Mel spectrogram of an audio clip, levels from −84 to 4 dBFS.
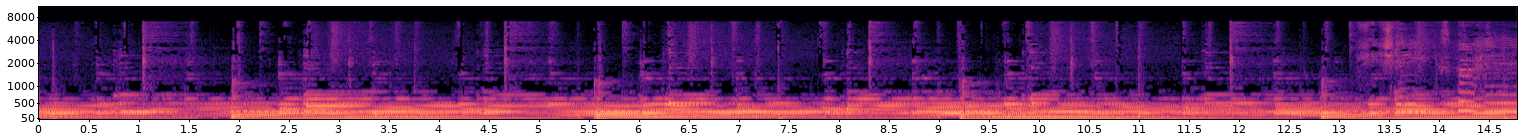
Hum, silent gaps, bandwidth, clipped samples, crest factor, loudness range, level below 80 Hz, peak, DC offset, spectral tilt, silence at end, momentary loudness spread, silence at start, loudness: none; none; 7.4 kHz; under 0.1%; 14 dB; 2 LU; -28 dBFS; -4 dBFS; under 0.1%; -8 dB/octave; 0 s; 7 LU; 0 s; -20 LUFS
